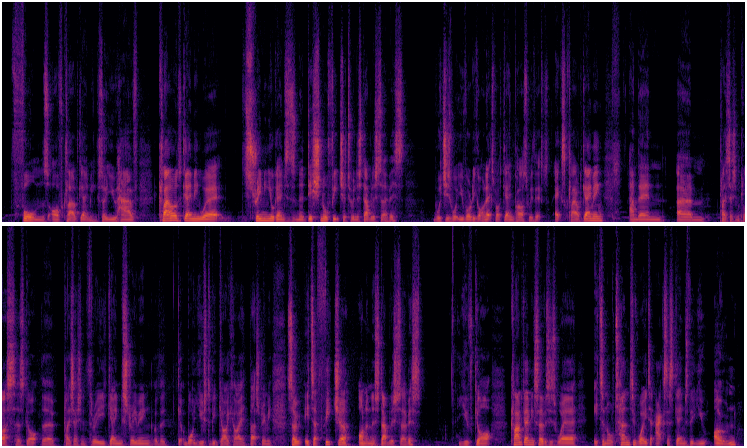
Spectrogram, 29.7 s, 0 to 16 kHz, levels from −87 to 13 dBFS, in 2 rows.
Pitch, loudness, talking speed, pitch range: 110 Hz, -31 LUFS, 160 wpm, 100-125 Hz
